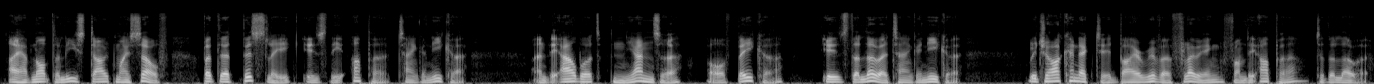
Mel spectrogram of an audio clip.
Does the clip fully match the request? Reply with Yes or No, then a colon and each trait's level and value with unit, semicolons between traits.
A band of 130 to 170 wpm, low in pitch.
Yes: average, 165 wpm; low, 110 Hz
